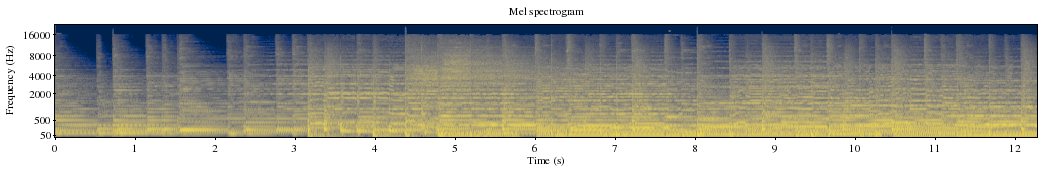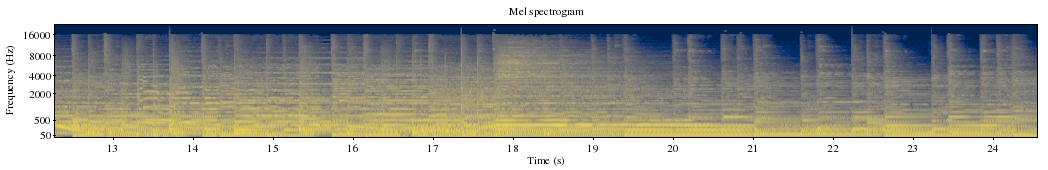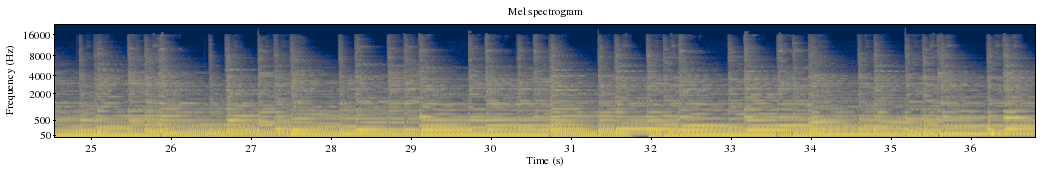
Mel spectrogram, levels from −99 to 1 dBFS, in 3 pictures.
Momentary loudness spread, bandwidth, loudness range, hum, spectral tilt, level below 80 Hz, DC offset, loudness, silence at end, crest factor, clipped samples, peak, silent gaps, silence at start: 7 LU; 16 kHz; 5 LU; none; -6 dB/octave; -20 dBFS; under 0.1%; -14 LUFS; 0 s; 14 dB; under 0.1%; 0 dBFS; none; 0 s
